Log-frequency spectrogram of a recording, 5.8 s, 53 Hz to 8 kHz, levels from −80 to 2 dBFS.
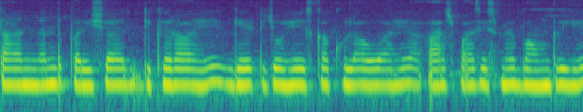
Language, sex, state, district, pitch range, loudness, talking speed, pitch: Hindi, female, Madhya Pradesh, Dhar, 180-185 Hz, -13 LUFS, 165 wpm, 180 Hz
